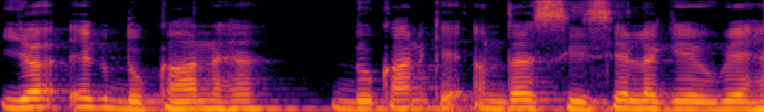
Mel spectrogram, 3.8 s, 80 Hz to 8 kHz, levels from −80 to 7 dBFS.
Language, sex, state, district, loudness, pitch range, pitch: Hindi, male, Jharkhand, Deoghar, -17 LUFS, 145-155 Hz, 150 Hz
